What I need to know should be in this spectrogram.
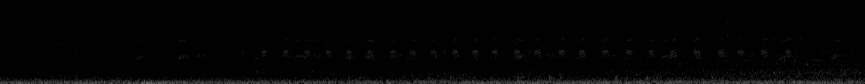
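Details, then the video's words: Frog chorus on a moonlit countryside night in Japan. Fast, evenly pulsed rattling croaks run in long trains, with a thin, high, on-off whine above and a constant low background rumble. "田舎の月夜 カエルの鳴き声"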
